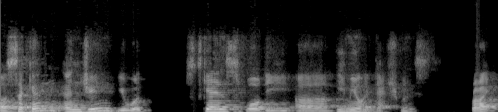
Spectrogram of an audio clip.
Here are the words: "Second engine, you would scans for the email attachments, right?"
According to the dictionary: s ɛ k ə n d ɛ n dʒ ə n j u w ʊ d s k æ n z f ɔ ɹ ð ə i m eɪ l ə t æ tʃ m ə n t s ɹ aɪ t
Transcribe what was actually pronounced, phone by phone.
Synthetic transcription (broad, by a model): s ɛ k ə n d ɛ n dʒ ə n j u w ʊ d s k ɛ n s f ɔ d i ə i m eɪ l ə t æ tʃ m ə n t s ɹ aɪ t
